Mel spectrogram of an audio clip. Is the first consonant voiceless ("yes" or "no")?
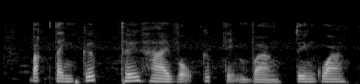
no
